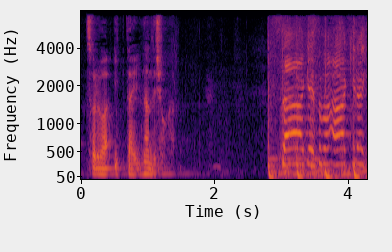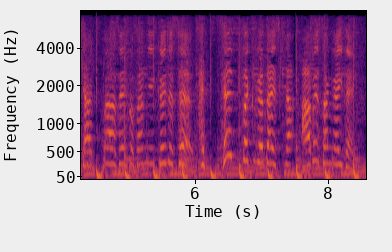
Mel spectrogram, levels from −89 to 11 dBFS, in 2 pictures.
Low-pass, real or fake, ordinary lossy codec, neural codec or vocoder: 7.2 kHz; real; AAC, 32 kbps; none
